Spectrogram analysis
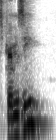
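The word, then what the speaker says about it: Strimzi: to go so next up I think is strumsy that's how you pronounce it that's right thanks I'm gonna go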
